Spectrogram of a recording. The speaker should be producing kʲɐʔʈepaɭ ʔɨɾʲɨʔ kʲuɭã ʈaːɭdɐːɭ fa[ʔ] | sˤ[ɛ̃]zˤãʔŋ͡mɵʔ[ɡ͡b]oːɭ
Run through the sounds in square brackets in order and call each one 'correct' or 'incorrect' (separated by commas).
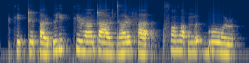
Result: correct, incorrect, correct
